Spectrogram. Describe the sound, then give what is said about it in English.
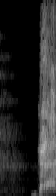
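A single loud sneeze: a short voiced intake followed by a sharp, breathy burst, right after a brief moment of quiet. “Bless you.”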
